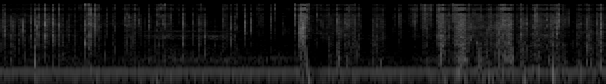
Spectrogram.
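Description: Trading-card packaging crinkling and tearing as it is handled and ripped open, with dense irregular crackles and one sharp loud crack about three seconds in.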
